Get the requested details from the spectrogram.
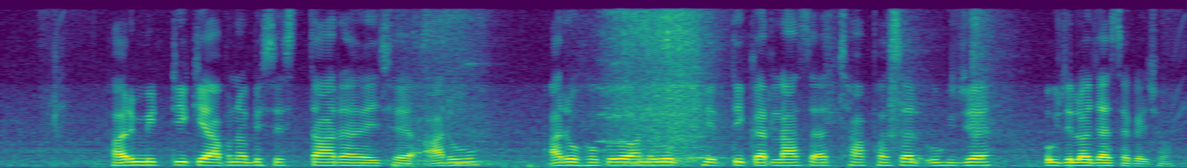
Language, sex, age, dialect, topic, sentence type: Maithili, male, 41-45, Angika, agriculture, statement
